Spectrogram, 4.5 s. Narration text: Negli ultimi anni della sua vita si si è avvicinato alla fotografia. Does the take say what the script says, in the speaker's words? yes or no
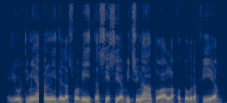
yes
